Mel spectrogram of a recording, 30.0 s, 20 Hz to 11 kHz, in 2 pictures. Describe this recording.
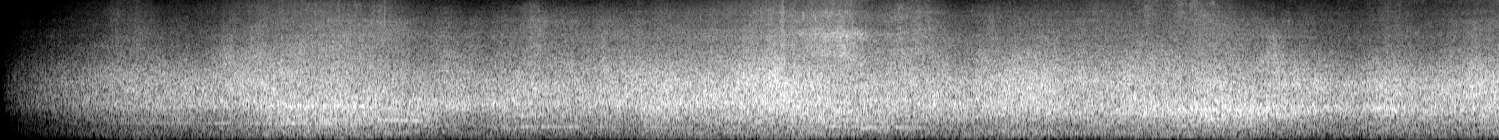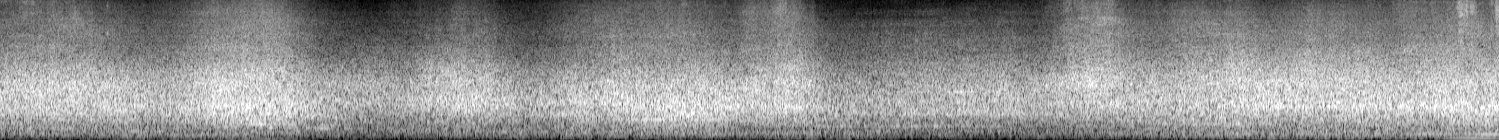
Soundscapes > Other
A morning recording of the M6 Motorway.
